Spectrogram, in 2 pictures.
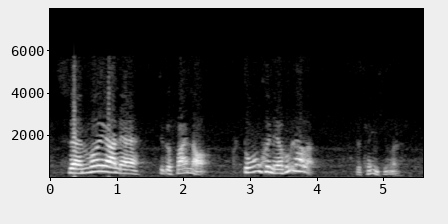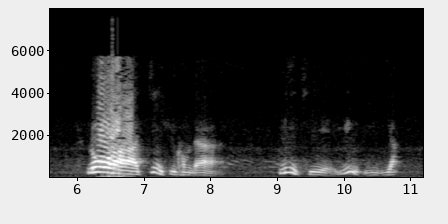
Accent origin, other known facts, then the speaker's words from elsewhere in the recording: China; 用我们中国人的这个说话来说，周皇帝啊出将入相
